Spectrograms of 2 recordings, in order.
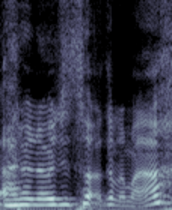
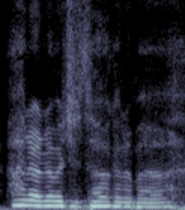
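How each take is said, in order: First: Fast, hushed denial with a rising end. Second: Fast, hushed innocent denial. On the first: [name] repeats the denial. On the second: Imitating [name]'s denial. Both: Retold or imitated.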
